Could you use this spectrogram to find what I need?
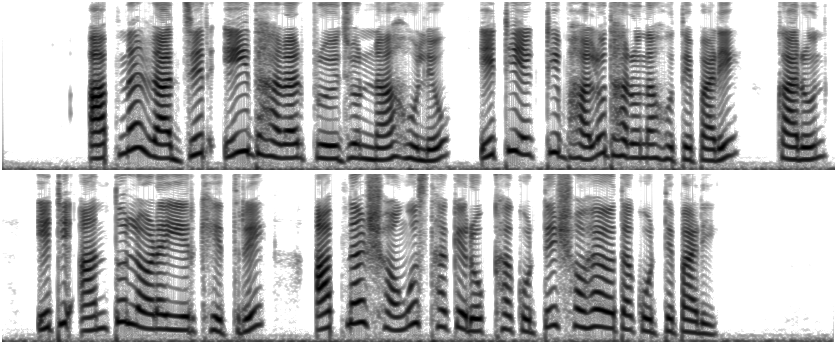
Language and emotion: Bengali, neutral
